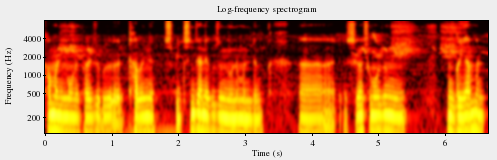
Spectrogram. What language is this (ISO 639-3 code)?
brx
